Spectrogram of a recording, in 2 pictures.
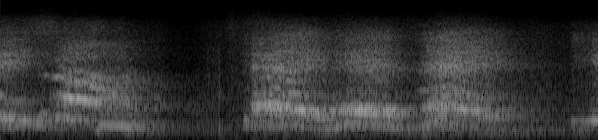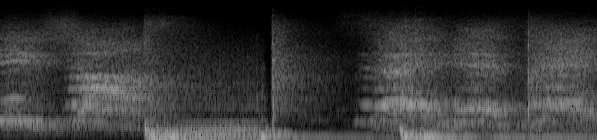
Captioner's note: crowd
